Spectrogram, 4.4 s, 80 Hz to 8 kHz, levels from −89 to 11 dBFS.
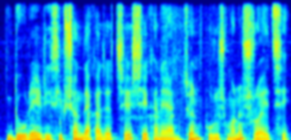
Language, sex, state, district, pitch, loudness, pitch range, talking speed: Bengali, male, West Bengal, Cooch Behar, 115 Hz, -17 LUFS, 105-155 Hz, 125 wpm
